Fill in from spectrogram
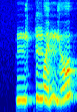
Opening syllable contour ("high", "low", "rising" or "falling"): rising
